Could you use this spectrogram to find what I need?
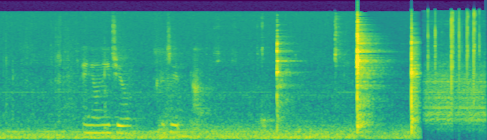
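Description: A spoon scrapes and clinks against a mixing bowl.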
